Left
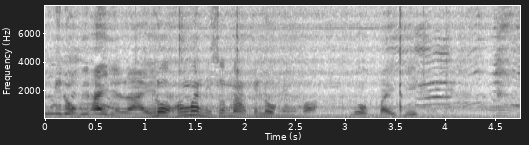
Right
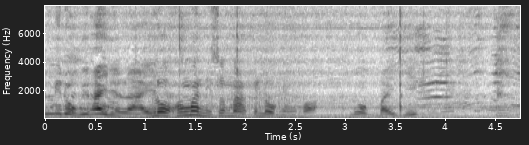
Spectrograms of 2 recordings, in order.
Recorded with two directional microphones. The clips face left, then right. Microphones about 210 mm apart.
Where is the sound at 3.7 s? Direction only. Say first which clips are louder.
Left 1 dB; 25° right (ahead or behind).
